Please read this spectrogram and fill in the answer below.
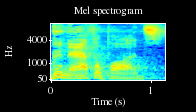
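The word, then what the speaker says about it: gnathopods: bet you don't know they're called gonathopods except with a silent g pods good job another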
